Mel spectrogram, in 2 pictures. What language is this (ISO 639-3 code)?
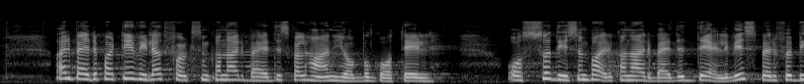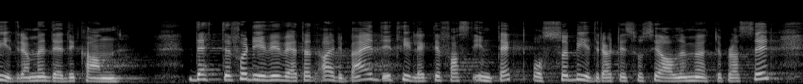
nor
